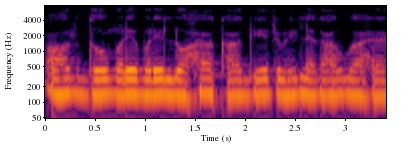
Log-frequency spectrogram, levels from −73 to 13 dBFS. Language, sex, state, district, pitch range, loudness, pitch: Hindi, male, Jharkhand, Deoghar, 135-145 Hz, -16 LUFS, 140 Hz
